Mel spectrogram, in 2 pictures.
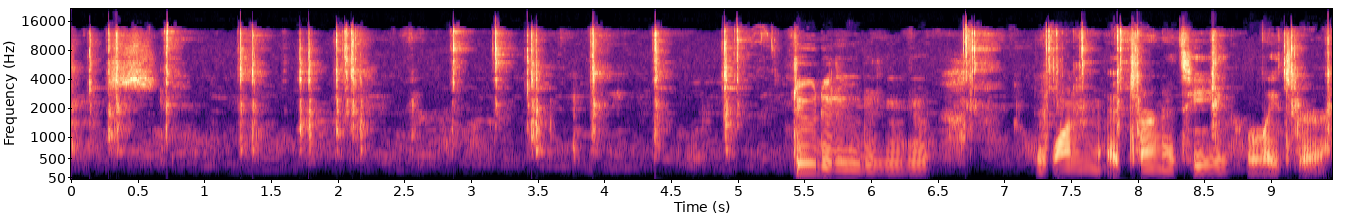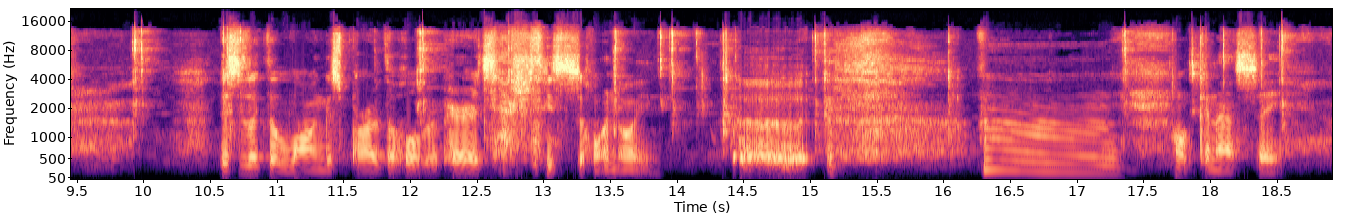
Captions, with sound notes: Doo doo doo doo doo doo. One eternity later... This is like the longest part of the whole repair. It’s actually so annoying. Ughhhhh Hmmmmm... [sighs] What can I say?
